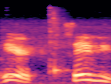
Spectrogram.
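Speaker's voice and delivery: ordinary talk, nothing marked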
